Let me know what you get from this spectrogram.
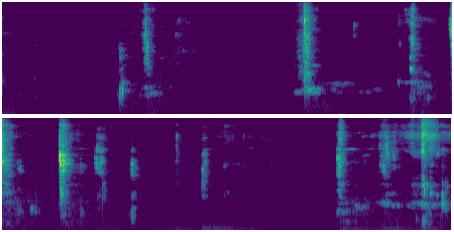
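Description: Close-miked eating sounds: scattered short wet mouth smacks and chewing clicks, a few a second, growing busier and louder near the end.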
